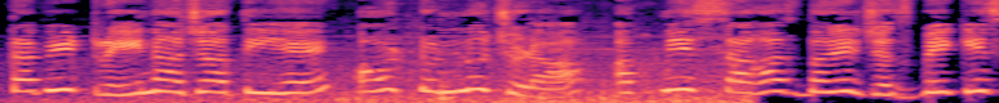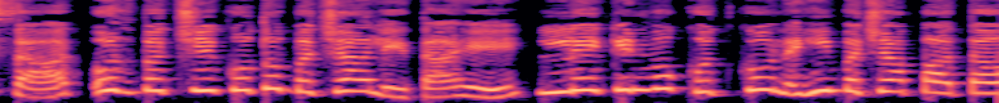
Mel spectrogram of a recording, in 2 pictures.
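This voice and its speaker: Woman narrator for a cartoon story, very high voice, dramatic telling. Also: expressive, measured pace, hardly any pauses, a little hiss or hum.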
